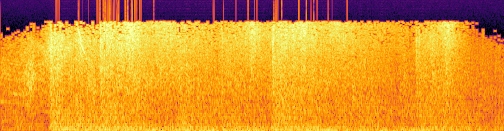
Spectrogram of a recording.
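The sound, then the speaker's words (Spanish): Heavy explosions from a war film battle as North Korean coastal guns bombard NATO ships and advance boats. A loud, dense roar of overlapping blasts bursts in after a brief quieter opening and stays powerful throughout. “Desde la costa, los norcoreanos lanzan bombas contra los buques de la OTAN y las avanzadillas.”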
